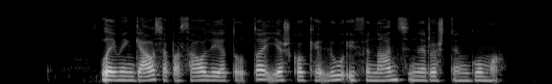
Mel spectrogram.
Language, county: Lithuanian, Klaipėda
